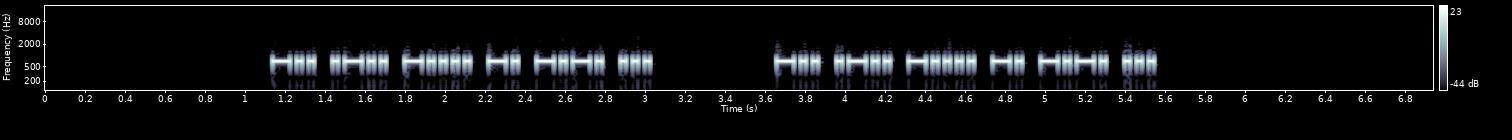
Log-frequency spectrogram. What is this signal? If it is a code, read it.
Morse code, heard as a keyed tone, about 40 wpm, 700 Hz. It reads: DL6NCS DL6NCS
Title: DXCC-100 Call Signs - 6 Characters - Repeated 2x - 40wpm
